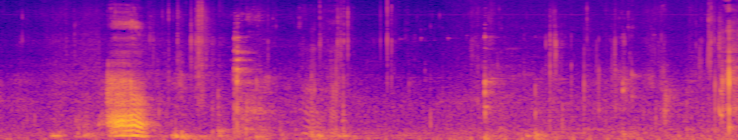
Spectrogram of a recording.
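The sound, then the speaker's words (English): A hedgehog named Hector chewing noisily, a steady run of wet smacks and crunchy clicks with one louder scuffling burst near the start, no talking. “Very noisy hedgehog. Very, very noisy.”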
